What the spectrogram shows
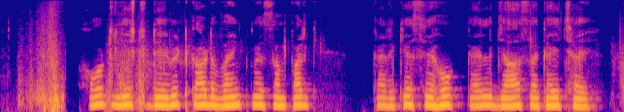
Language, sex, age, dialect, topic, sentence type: Magahi, male, 18-24, Western, banking, statement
